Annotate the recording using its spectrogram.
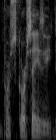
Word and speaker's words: Scorsese: Martin Scorsese poured his life and Scorsese. I said it right, didn't I? – Right. Yep.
